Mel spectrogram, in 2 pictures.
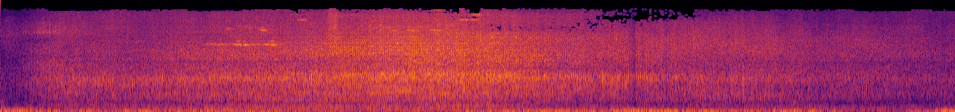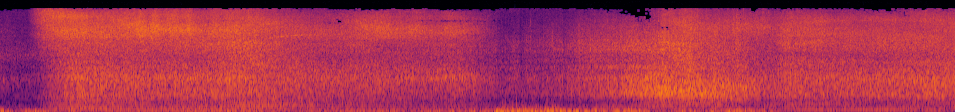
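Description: Renault diesel lorries, articulated and rigid, running past on the road: engine noise and tyre rumble, louder as each truck goes by. The sound changes abruptly twice.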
